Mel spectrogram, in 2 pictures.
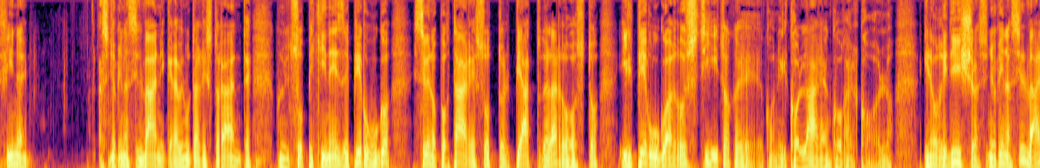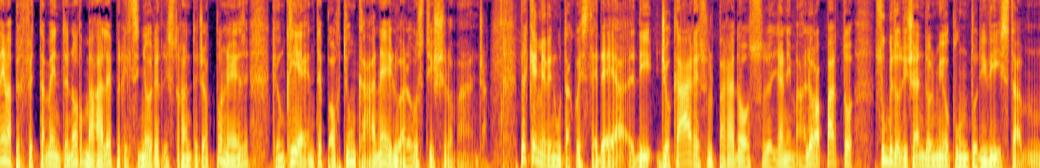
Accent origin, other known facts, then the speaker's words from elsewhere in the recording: Umbria, Italy; mi piace il maiale perché sono umbro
